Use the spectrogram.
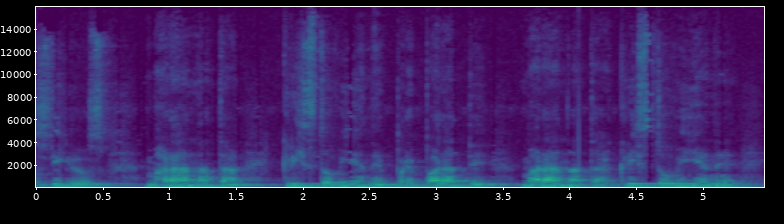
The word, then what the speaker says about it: maranatha: dice para nada pero la palabra se debe pronunciar maranatha el señor vienen pronto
